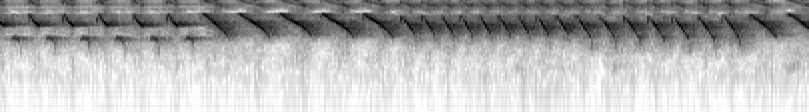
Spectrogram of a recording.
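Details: White canary in full song, kept as a master recording to prompt young canaries to sing along: rapid high notes sweeping downward, repeated many times a second, then a slightly slower run of descending sweeps.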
